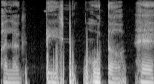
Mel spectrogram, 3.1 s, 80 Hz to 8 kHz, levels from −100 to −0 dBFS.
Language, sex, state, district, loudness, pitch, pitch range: Hindi, male, Haryana, Rohtak, -23 LUFS, 120 Hz, 115-130 Hz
